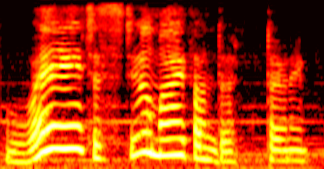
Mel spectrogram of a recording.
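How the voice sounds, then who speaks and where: A woman's voice: a little high, sing-song, a little slow, a little mellow, muffled recording, faint music behind. A woman voicing a stern, bossy female secret agent in an exasperated, commanding manner. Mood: demanding.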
